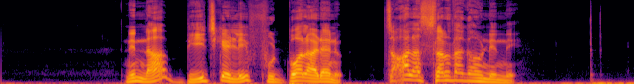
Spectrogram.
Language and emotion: Telugu, happy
